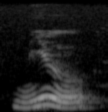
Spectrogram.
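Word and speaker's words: μ: Or, so this mean of x expected value is denoted by x mu, So this symbol is pronounced mu. Okay? So it is Greek letter, so mu.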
